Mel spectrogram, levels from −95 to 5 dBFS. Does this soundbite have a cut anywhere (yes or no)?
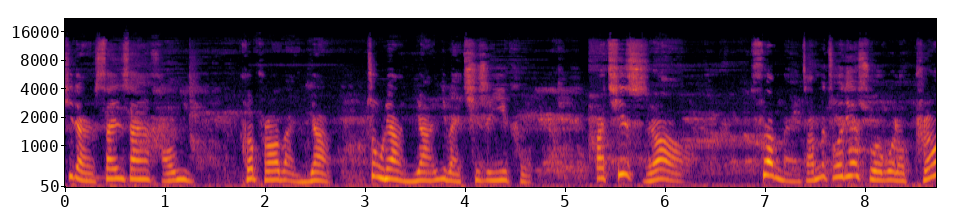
yes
